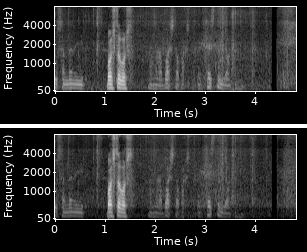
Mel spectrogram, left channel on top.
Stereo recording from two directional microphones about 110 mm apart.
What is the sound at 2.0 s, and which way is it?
Speech, 25° right (ahead or behind).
